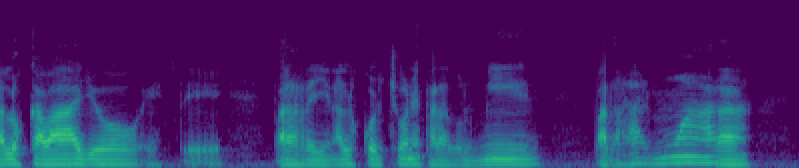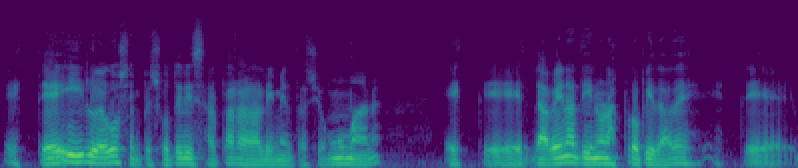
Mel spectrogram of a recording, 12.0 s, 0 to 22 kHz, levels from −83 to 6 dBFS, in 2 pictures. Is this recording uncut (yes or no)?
yes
